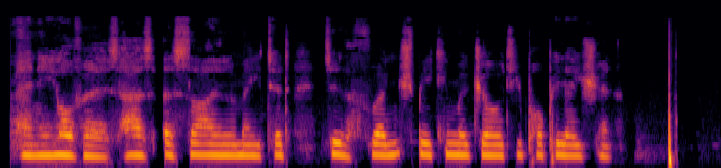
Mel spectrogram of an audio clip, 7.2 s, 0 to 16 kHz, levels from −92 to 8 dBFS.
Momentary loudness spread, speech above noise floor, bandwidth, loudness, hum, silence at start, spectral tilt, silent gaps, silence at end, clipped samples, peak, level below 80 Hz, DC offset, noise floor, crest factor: 9 LU; 29 dB; 9.4 kHz; -21 LUFS; none; 0.1 s; -7.5 dB/octave; none; 0.5 s; under 0.1%; 0 dBFS; -44 dBFS; under 0.1%; -49 dBFS; 20 dB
